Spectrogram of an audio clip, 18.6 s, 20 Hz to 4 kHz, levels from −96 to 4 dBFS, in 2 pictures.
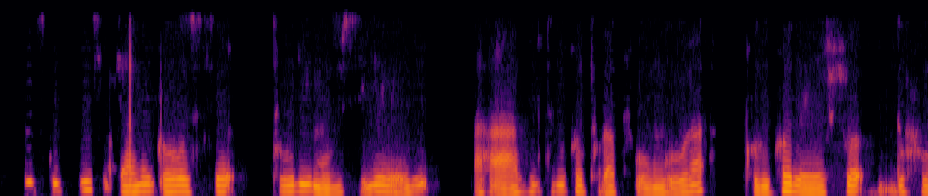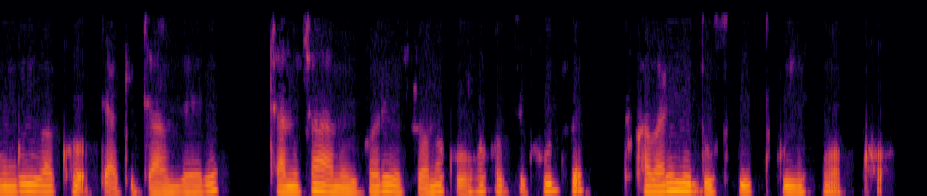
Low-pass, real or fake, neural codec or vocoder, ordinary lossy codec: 3.6 kHz; fake; codec, 16 kHz, 8 kbps, FunCodec, trained on Chinese and English, 25 frames a second; AAC, 32 kbps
